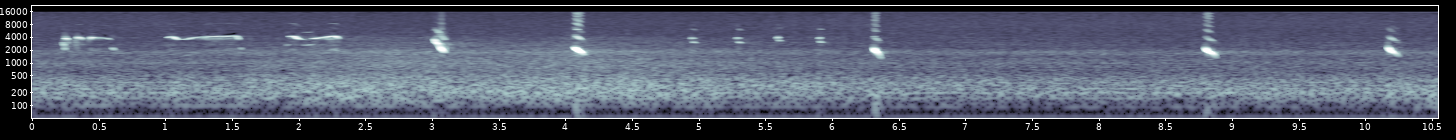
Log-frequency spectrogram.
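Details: Osprey at a Loch Garten nest in Scotland, recorded by a live camera, defending the nest alone against a distant intruder. Flat piping notes open the passage. Sharp descending whistled yelps follow, spaced a second or more apart, with some faint clicks in between.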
